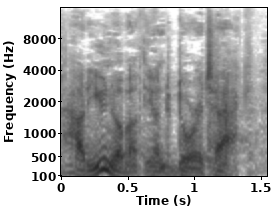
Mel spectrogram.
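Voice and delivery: a hint of a suspicious manager. Manager asks the thief how he knows, low and quick. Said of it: "And they say".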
